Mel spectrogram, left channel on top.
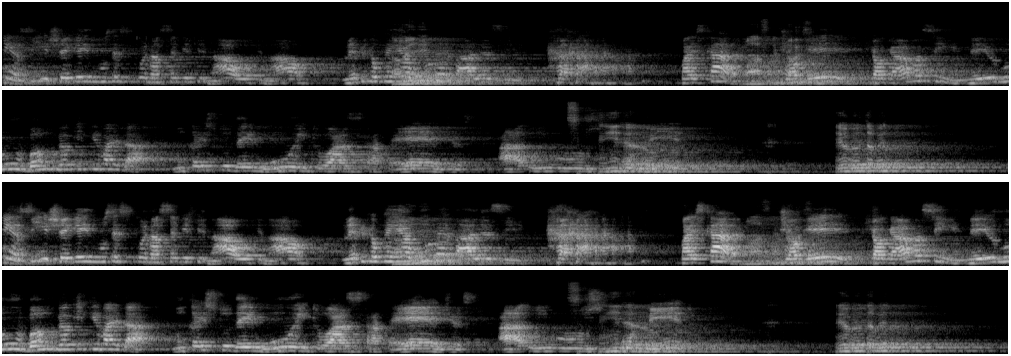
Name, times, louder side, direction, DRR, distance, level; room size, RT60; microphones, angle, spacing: voice 1, 0.0-3.1 3.4-6.3 6.8-7.5 7.8-14.7 15.0-16.9, right 6 dB, 75° right, 0.6 m, -24 dB
voice 2, 3.9-4.3 7.4-8.0 15.7-16.7 18.4-18.9, equal, 80° left, 7.4 m, -27 dB
28.5 x 26.0 x 7.6 m
head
